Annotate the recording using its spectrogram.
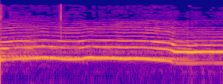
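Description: A young girl singing a Bihu song, holding one long note that steps down in pitch near the end.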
